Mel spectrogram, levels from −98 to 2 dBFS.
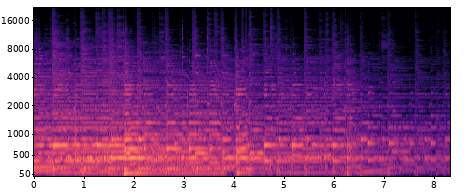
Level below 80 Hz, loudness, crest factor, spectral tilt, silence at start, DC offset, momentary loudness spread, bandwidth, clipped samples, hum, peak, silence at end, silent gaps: -46 dBFS; -29 LUFS; 20 dB; -6.5 dB/octave; 0 s; under 0.1%; 18 LU; 18.5 kHz; under 0.1%; none; -10 dBFS; 0 s; none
